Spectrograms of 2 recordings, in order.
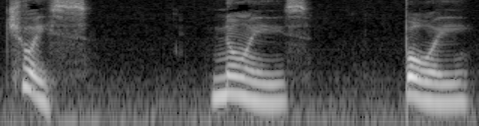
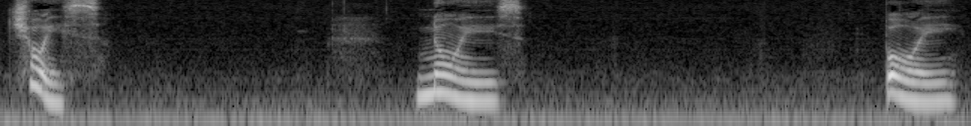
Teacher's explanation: this is a diphthong a double vowel sound the shape the mouth makes changes from the beginning of the word to the end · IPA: ɔɪ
